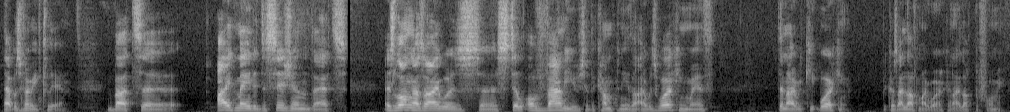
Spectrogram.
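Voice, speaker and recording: A man in his forties speaks in a gravelly, slightly rough voice at a middle pitch. His talk is relaxed and reflective, full of fillers and restarts as he thinks aloud. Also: normal speed. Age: 40s. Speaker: interviewee, performer. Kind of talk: reflective conversational interview.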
